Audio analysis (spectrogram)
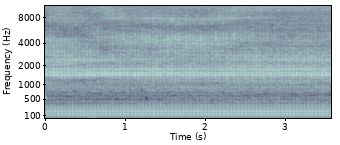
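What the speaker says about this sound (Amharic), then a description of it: "የውሃ ሞተር ይኸውላችሁ" A farm water pump motor irrigating a maize field, running with a steady, loud, rapidly pulsing engine drone close by.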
